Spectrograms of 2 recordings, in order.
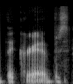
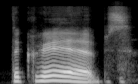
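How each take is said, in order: First: Said in the usual way. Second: The Cribs, louder, with Cribs drawn out and hit hard; stress on Cribs. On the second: Shown as a demonstration. Setting the Crips mix-up straight, stressing Cribs. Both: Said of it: "not the Crips".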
